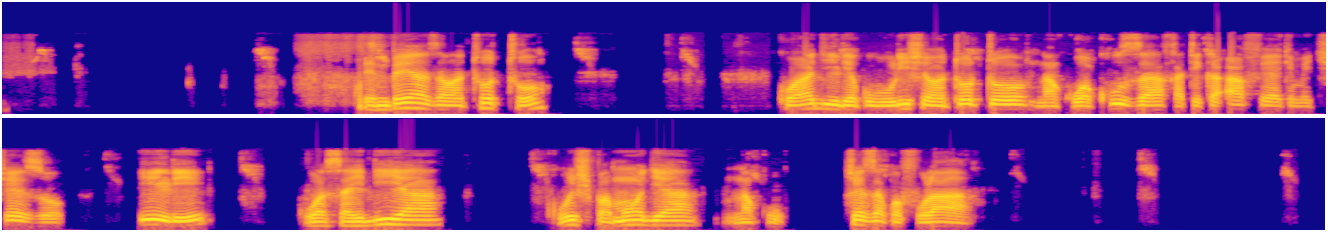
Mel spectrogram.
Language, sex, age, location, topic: Swahili, male, 18-24, Dar es Salaam, education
